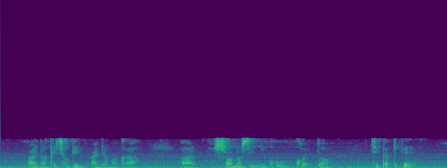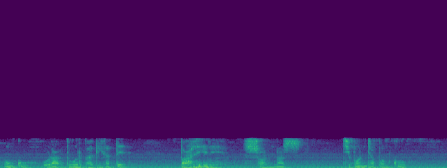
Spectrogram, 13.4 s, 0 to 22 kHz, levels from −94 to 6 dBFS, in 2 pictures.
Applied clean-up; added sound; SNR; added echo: none; Engine / Boat, Water vehicle; 9 dB; reverberation time 0.4 s.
